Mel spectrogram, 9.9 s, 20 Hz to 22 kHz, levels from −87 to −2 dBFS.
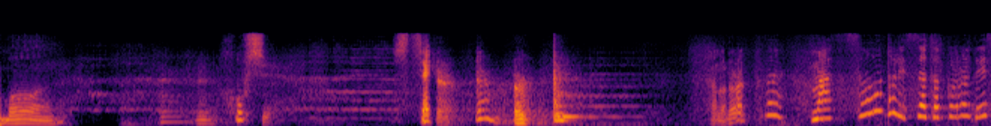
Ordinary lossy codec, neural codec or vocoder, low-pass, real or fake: none; codec, 16 kHz in and 24 kHz out, 0.4 kbps, LongCat-Audio-Codec, fine tuned four codebook decoder; 7.2 kHz; fake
